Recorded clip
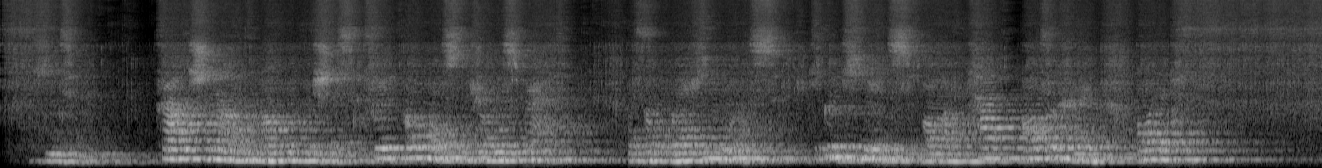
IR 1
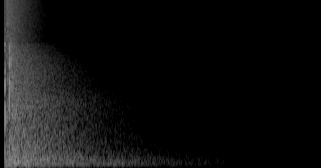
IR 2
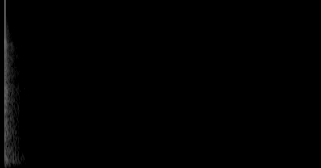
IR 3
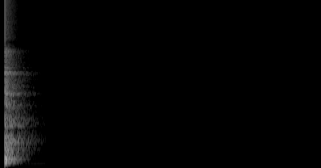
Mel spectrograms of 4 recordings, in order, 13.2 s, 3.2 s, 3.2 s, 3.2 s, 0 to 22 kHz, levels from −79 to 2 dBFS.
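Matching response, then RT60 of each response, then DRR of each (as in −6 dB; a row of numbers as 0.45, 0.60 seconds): 1; 2.2, 0.45, 0.60 seconds; −5.5, −1.0, −9.0 decibels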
